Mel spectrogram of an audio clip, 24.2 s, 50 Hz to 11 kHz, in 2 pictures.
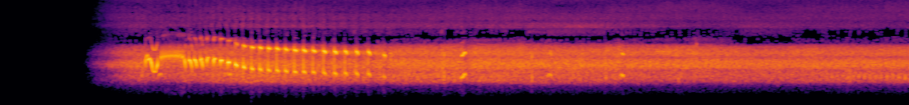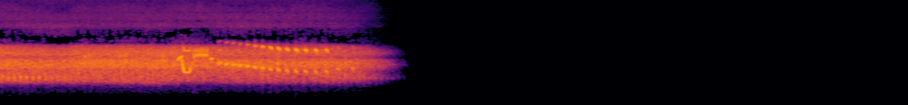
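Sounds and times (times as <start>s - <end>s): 
Sora calls: 1.5s - 17.2s.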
